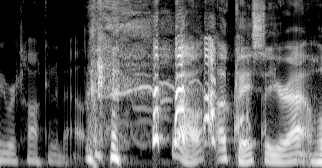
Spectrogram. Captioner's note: laughing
